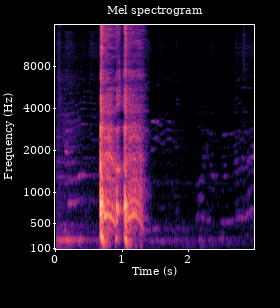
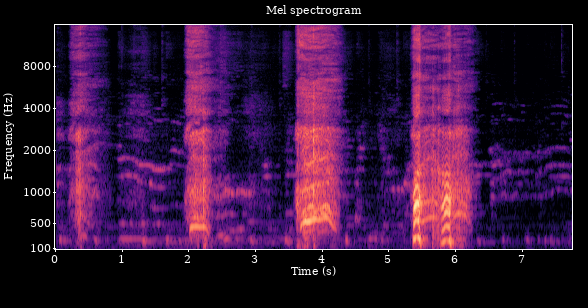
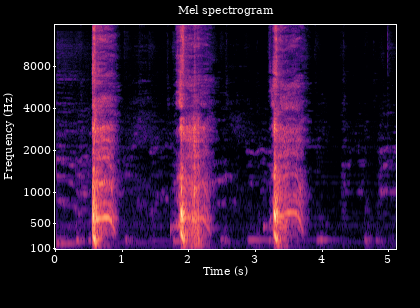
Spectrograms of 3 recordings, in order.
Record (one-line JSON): {"cough_length": "3.0 s", "cough_amplitude": 32768, "cough_signal_mean_std_ratio": 0.26, "exhalation_length": "7.8 s", "exhalation_amplitude": 32768, "exhalation_signal_mean_std_ratio": 0.32, "three_cough_length": "5.1 s", "three_cough_amplitude": 32768, "three_cough_signal_mean_std_ratio": 0.26, "survey_phase": "beta (2021-08-13 to 2022-03-07)", "age": "65+", "gender": "Male", "wearing_mask": "No", "symptom_cough_any": true, "symptom_shortness_of_breath": true, "symptom_onset": "12 days", "smoker_status": "Ex-smoker", "respiratory_condition_asthma": true, "respiratory_condition_other": false, "recruitment_source": "REACT", "submission_delay": "4 days", "covid_test_result": "Negative", "covid_test_method": "RT-qPCR", "influenza_a_test_result": "Negative", "influenza_b_test_result": "Negative"}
